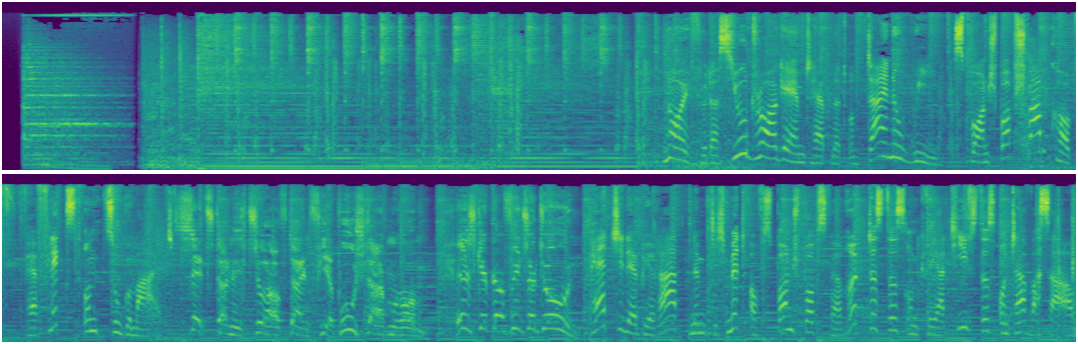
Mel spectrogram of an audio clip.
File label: TV-Spot; uDraw; Spongebob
